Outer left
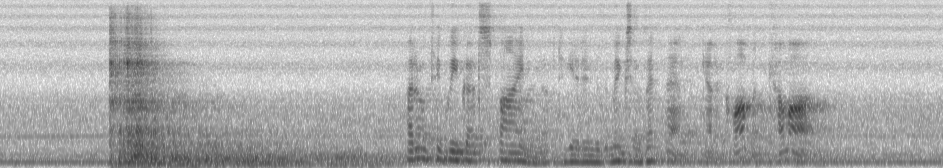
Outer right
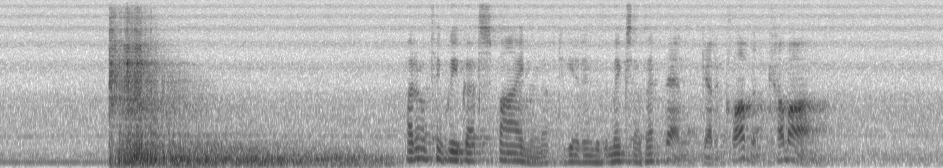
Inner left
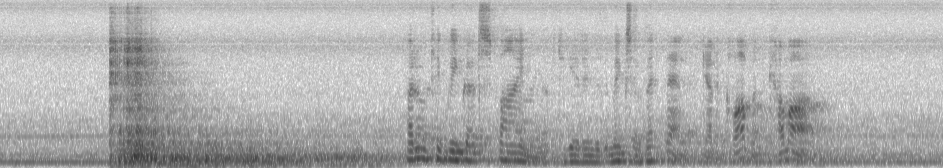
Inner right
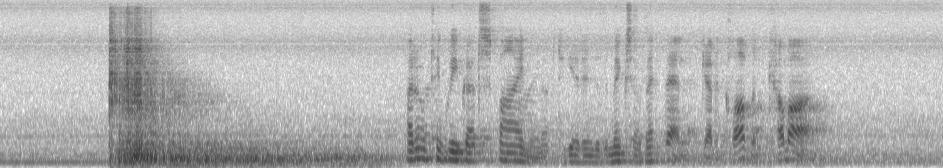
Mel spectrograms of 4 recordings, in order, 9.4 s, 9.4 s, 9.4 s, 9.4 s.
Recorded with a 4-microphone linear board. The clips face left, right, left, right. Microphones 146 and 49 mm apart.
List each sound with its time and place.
1.1 s an explosion: 70° right (ahead or behind), 1.9 m
4.1 s a man speaking: 30° right (ahead or behind), 1.0 m
6.6 s a man speaking: 65° right (ahead or behind), 2.5 m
